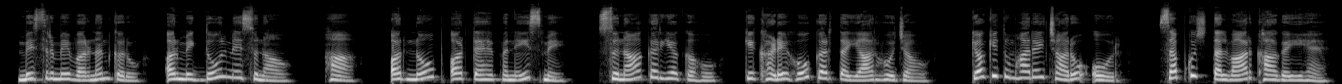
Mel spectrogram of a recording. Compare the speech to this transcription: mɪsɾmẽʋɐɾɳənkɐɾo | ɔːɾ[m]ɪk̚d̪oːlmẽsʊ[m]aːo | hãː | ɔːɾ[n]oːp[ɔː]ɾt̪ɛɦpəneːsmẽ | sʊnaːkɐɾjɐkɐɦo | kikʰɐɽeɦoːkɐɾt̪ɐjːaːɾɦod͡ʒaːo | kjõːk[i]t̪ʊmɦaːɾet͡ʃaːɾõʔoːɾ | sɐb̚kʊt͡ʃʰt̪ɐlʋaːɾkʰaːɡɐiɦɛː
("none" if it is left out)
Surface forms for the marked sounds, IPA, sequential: m, n, n, ɔː, i

